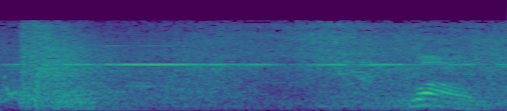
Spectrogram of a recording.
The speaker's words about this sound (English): The school's secret weapon called hot zones. Exploding smoke cannons hidden in the ceiling. Cops can deploy them in an instant.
